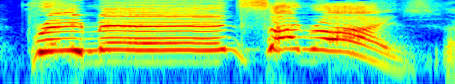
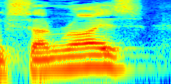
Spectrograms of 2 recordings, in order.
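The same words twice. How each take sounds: First: Very high, loud drawn-out holler; wake-up call. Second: Said in the usual way. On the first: Retold or imitated. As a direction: rouse a sleeping roommate with excitement. Roommate calls out to wake him.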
